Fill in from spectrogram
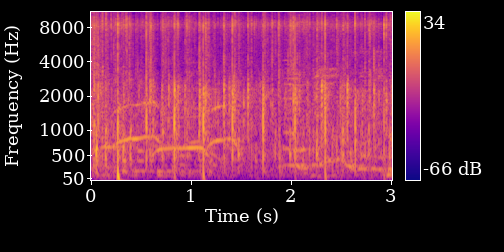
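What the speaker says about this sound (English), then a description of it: "Please give these lovely suitors and princess a round of applause." Convention audience at a Disney dating game panel claps and cheers, a loud broadband wash of applause with sharp individual claps and shouted whoops mixed in, talk-like voices riding over the crowd throughout.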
